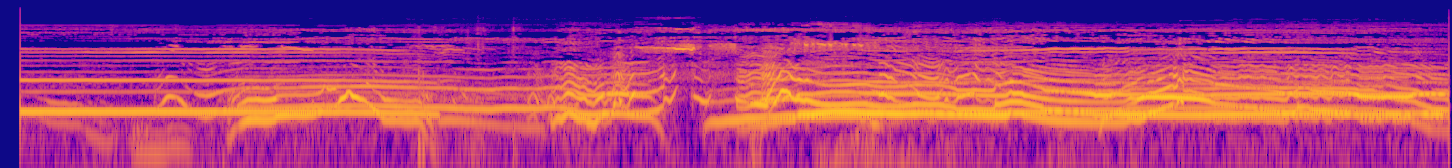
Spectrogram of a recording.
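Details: Gray wolves (Canis lupus) in a pack at Norway's Polar Park howl together with a woman howling alongside them. Long sustained tones slide and waver into an overlapping chorus.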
